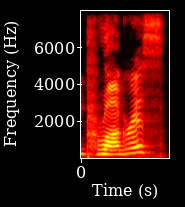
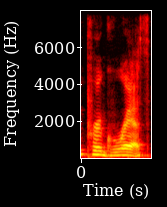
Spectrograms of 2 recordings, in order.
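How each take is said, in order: First: The stress is on the first syllable. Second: The stress is on the second syllable. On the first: It is used as a noun. "it's a noun" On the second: It is used as a verb. "or a verb, to progress"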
